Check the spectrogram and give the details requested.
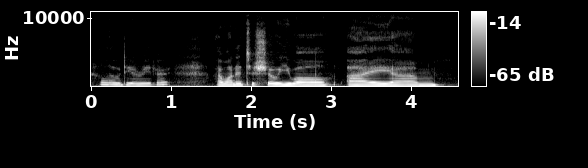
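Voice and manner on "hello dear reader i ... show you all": soft, hushed ASMR voice, right up close. Getting close to the phone to greet readers: low ASMR-style voice. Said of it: "I'm gonna lower my voice, A S M R style".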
